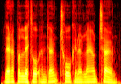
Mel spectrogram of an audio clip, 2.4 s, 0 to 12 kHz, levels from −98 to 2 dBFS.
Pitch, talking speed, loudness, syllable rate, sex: 100 Hz, 270 wpm, -17 LUFS, 5.5 syllables/s, male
